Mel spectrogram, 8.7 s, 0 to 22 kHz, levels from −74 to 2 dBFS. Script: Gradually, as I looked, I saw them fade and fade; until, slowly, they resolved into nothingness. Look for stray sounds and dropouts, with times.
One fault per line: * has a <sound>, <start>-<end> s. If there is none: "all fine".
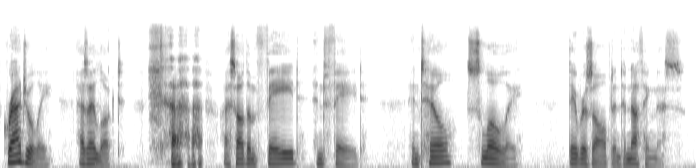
* has a laugh, 1.8-2.5 s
